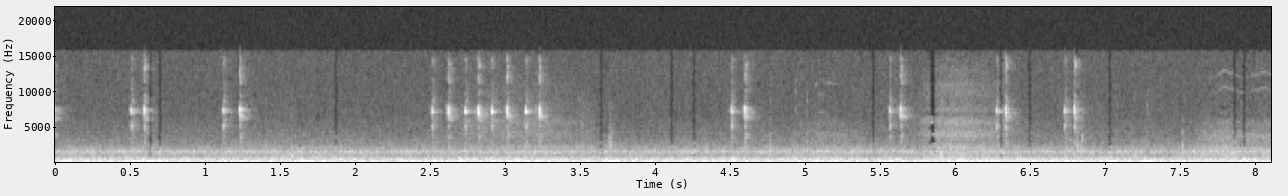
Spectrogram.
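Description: Faint clicks of a computer mouse in near-silent room tone: single clicks every second or so, with a quick run of several about two and a half to three seconds in.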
